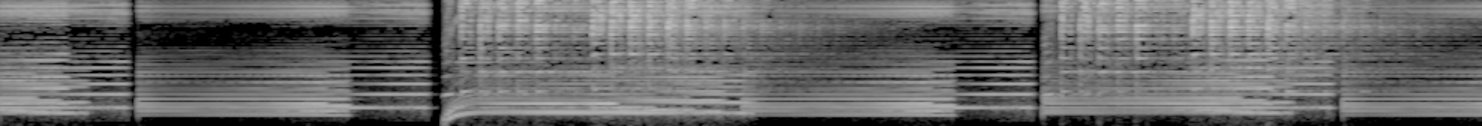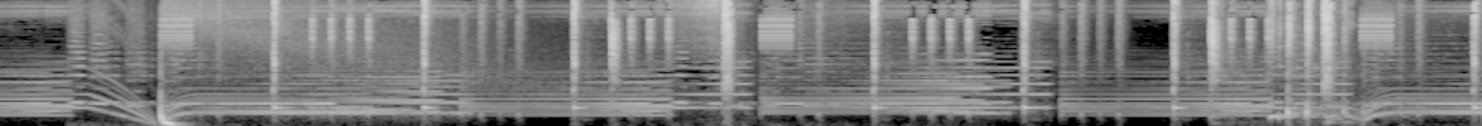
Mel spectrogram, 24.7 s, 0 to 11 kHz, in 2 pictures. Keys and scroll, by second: 1.0 typing, 22.0 n, 22.9 m.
